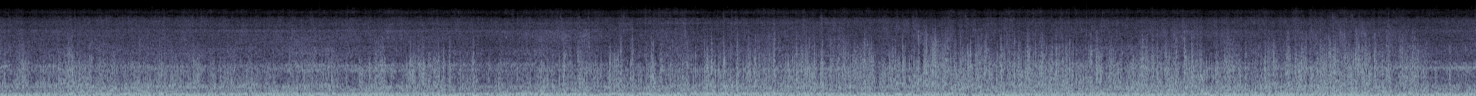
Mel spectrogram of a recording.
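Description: A car engine hums steadily with road noise from inside a moving vehicle.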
